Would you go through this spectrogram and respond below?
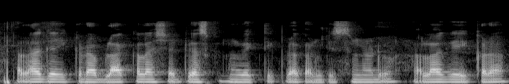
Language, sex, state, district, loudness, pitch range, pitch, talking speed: Telugu, male, Andhra Pradesh, Sri Satya Sai, -18 LUFS, 110-125 Hz, 115 Hz, 130 wpm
